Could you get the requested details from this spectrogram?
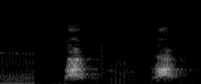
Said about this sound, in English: but were prevented from entering by the family's dogs, barking ferociously in the yard.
